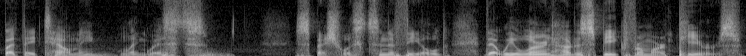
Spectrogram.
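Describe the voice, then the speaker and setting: A man with a General American accent, giving a deliberate, argumentative monologue to camera with pauses and restarts. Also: on the low side, gravelly, sharp tone, no room sound. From United States. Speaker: vlogger.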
